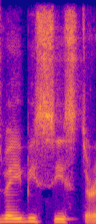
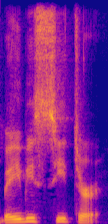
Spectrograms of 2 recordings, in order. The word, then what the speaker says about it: baby sitter: lo ponen baby sister no no es baby sister es baby sitter listen otra vez el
